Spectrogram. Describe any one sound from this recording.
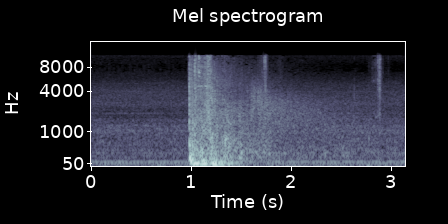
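A sniper rifle fires a single loud shot that echoes and fades.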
